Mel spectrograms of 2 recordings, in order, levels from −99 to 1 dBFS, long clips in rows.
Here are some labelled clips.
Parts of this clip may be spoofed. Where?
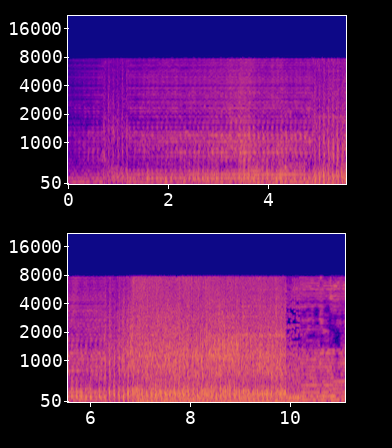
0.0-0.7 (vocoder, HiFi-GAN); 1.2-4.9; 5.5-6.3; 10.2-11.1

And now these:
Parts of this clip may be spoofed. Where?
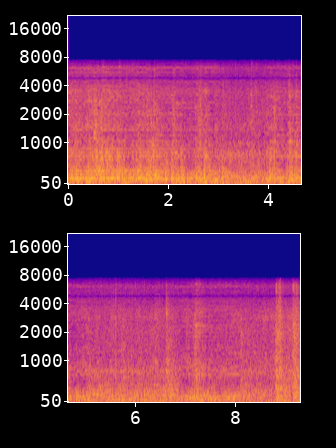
0.0-3.0 (vocoder, HiFi-GAN); 4.0-5.1; 6.9-8.1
